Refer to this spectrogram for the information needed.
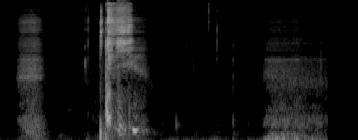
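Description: A sharp inhalation, one loud wet sneeze with a spray-like burst, then a long breathy exhale; sneezing.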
